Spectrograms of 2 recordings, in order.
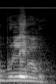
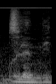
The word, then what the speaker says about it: Boulembi: C'est Boulembi ou Boulembu? Boulembi, très bien. Boulembi, j'ai bien prononcé.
